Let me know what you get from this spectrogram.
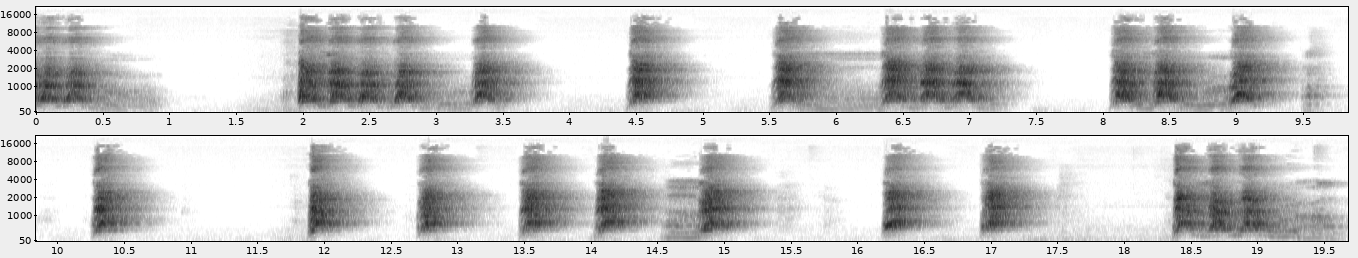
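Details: Belgian Malinois barking hard and fast, loud harsh barks in bursts of two to four with short pauses between, continuing steadily throughout without other sounds.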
